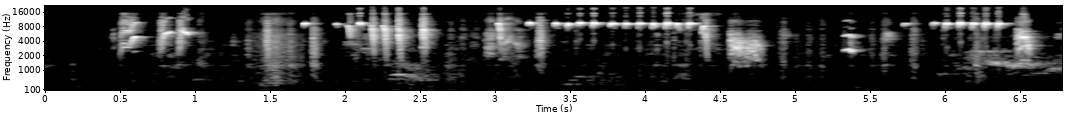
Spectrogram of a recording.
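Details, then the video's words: Common iora singing hard as a training example for other birds: high thin trills and a fast rattling run of repeated very high notes mixed with harsh chips, over a steady low electrical hum. "KONIN GACOR FULL TEMBAKAN SADIS"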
